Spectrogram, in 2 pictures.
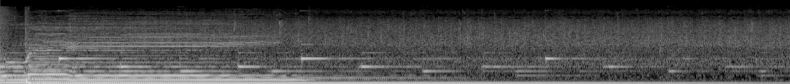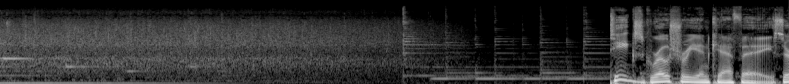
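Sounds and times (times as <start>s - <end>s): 
steady rain falling: 0.0s - 12.6s
low rumble: 0.3s - 9.0s
speech: 14.0s - 15.7s.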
